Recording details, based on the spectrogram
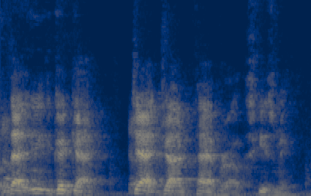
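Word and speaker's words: Favreau: good guy dad john fabro excuse me i always want to add an extra syllable in there um with his with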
